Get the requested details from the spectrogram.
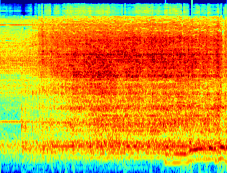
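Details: Woodturning lathe roughing a blank, speed turned up a little higher: steady rasping cut with rising hiss, tone lifting and evening out after the speed increase, a clean smooth cut.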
